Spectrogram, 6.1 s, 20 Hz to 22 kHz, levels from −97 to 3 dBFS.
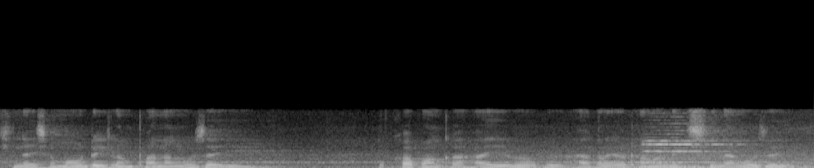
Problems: constant background noise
